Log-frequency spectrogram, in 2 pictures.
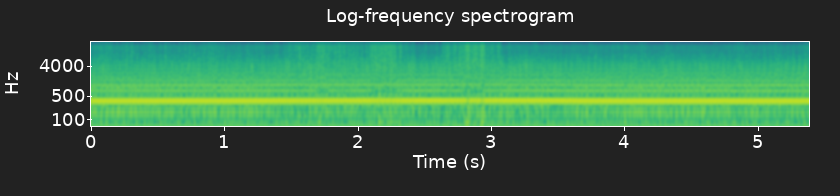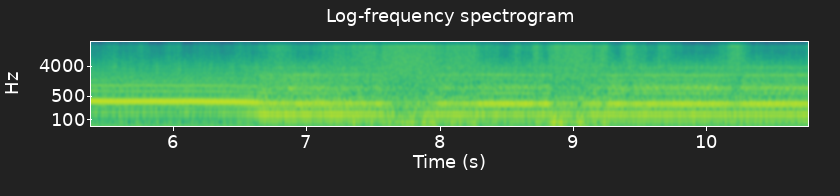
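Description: Electric motor and propeller of a Mini Skywalker RC plane running at steady throttle, a sustained whine picked up on board over air rush. About two-thirds of the way through the pitch drops a step as the throttle is eased back, and the wind rush grows.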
